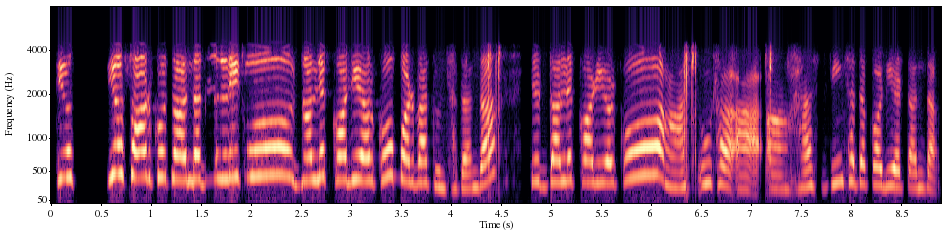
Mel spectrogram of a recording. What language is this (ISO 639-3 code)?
nep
